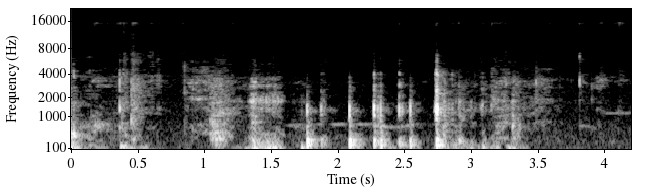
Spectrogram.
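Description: Light clicks and knocks of hands handling a black plastic gear-motor housing and setting a screwdriver into one of its screws.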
